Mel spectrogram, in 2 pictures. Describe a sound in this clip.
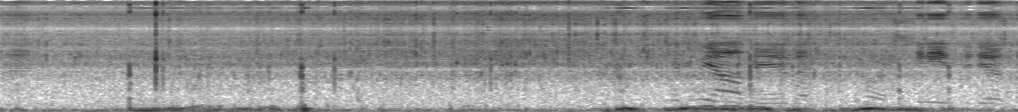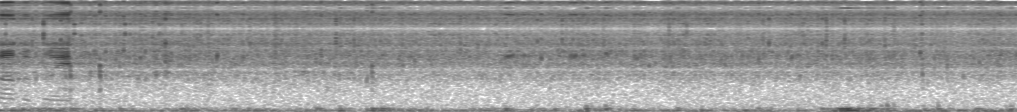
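Water rushes and gurgles against the microphone.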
